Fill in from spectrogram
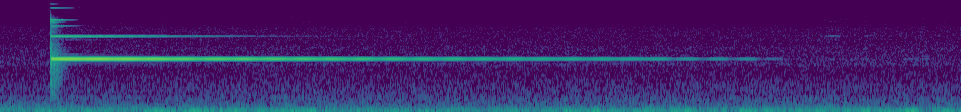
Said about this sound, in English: And when you hear the bell, we'll finish.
